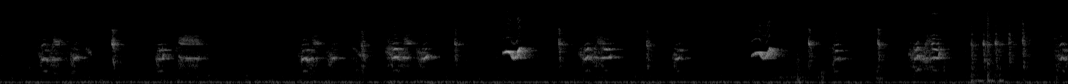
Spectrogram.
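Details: Pet male cockatiel indoors, exploring kitchen cabinets with its female partner and calling out for its mate; a run of short harsh chirps and rising squawks in quick irregular bursts over a steady low household hum.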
